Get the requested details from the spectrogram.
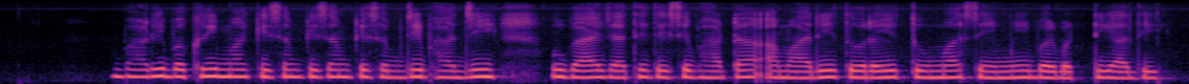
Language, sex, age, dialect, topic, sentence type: Chhattisgarhi, female, 18-24, Western/Budati/Khatahi, agriculture, statement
